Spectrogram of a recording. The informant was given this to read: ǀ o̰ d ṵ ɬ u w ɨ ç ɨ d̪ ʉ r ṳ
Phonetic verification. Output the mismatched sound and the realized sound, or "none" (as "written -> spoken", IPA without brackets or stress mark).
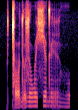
ɬ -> z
